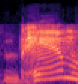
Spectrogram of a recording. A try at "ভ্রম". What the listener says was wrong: হেম নয়, ভ্রম, এটাতেও রফলা লাগবে।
